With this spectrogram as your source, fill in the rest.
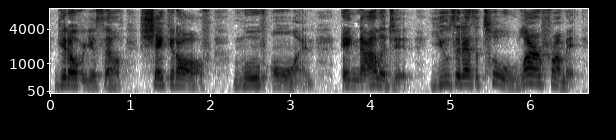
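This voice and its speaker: A woman's voice: medium pitch, animated, measured pace, a bit bright. A woman in her forties, a stand-up comic and entrepreneur, hosting a motivational talk in short, emphatic commands and laughing often.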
